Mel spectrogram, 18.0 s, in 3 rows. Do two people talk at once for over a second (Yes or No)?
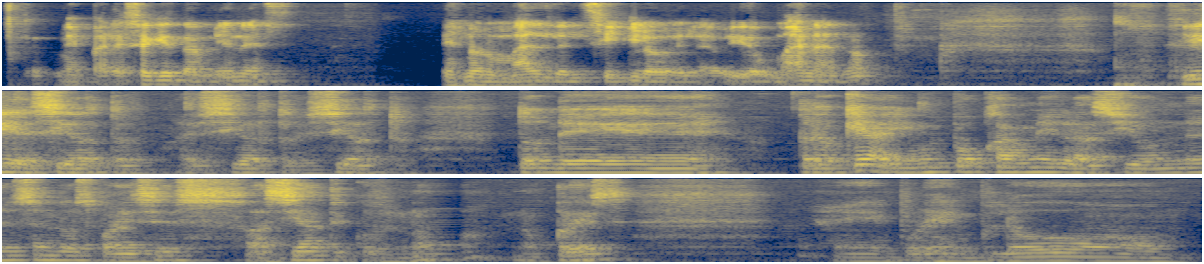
No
